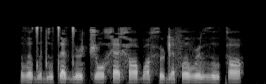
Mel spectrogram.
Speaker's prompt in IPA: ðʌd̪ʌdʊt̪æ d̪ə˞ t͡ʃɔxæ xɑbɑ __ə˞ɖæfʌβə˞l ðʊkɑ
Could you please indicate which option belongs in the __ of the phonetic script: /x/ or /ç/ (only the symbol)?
x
